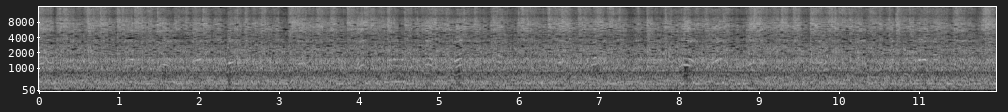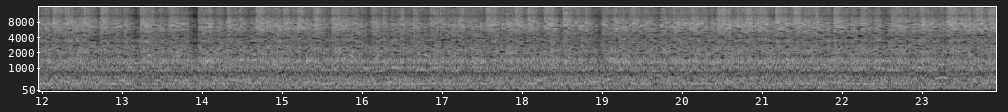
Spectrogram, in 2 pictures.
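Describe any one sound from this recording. Drums beat rapidly among the crowd.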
